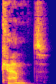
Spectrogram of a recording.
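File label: "cant", British English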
